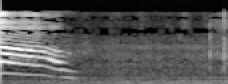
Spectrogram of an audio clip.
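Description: A young girl's excited wordless shout, one high cry that glides steadily down in pitch and ends under a second in.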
